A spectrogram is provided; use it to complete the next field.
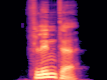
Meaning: shotgun
- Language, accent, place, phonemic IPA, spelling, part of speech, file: German, Germany, Berlin, /ˈflɪntə/, Flinte, noun, De-Flinte.ogg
